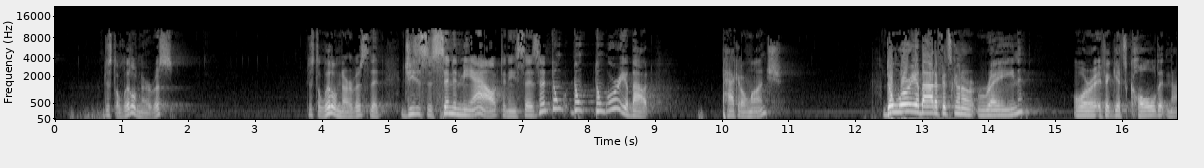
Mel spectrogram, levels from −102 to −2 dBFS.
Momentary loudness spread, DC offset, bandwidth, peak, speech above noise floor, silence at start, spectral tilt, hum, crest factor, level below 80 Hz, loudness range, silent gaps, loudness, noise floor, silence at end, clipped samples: 19 LU; under 0.1%; 10.5 kHz; -14 dBFS; 49 dB; 0.7 s; -5 dB/octave; none; 18 dB; -68 dBFS; 14 LU; none; -30 LUFS; -78 dBFS; 0 s; under 0.1%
